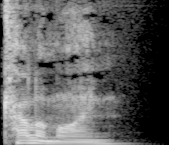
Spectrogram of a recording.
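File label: "calamine", English, British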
